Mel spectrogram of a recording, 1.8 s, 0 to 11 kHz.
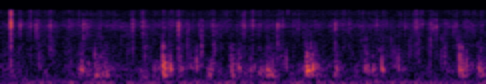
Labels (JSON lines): {"label": "biophony, sea urchins (Echinidae)", "recorder": "SoundTrap 600 or HydroMoth"}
